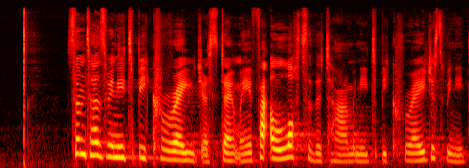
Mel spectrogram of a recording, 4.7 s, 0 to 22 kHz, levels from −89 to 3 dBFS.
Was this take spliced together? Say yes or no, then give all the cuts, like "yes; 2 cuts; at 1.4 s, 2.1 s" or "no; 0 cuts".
no; 0 cuts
